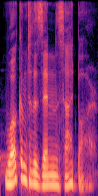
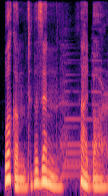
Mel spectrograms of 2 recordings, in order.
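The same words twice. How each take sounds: First: It is said in his normal voice. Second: It is said in a put-on calm voice.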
